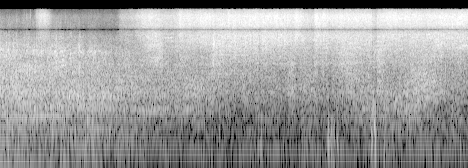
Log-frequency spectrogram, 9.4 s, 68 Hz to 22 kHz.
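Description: Cadillac 4.6-litre Northstar V8 idling, heard from behind the car near its dual exhaust, under a steady hiss of wind on the microphone. A few soft knocks come in the second half.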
